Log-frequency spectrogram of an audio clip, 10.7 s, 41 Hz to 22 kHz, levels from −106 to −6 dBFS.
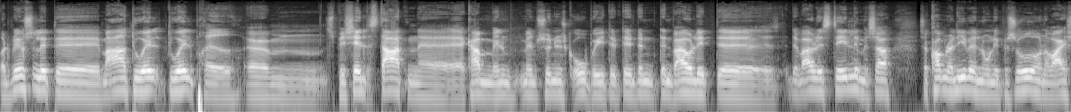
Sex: male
